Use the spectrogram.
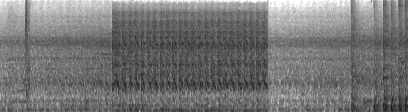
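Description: A water-flooded Porsche engine cranks and catches, settling into a loud, pulsing run close by for a few seconds before dropping back, with clanks and knocks around it.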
